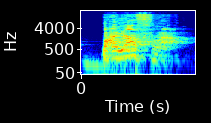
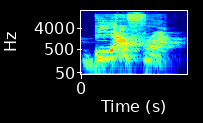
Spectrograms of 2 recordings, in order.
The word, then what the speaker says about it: Biafra: in a very simple way it is called Biafra bafra however you want to pronounce it it is spelled b i a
